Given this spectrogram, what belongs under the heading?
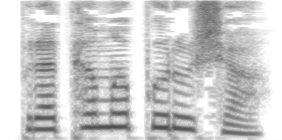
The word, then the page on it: ಪ್ರಥಮಪುರುಷ: prathama puruṣa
